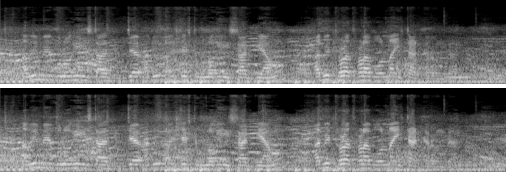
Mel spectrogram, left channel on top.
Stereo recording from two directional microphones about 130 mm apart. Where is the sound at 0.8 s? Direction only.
25° left (ahead or behind).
